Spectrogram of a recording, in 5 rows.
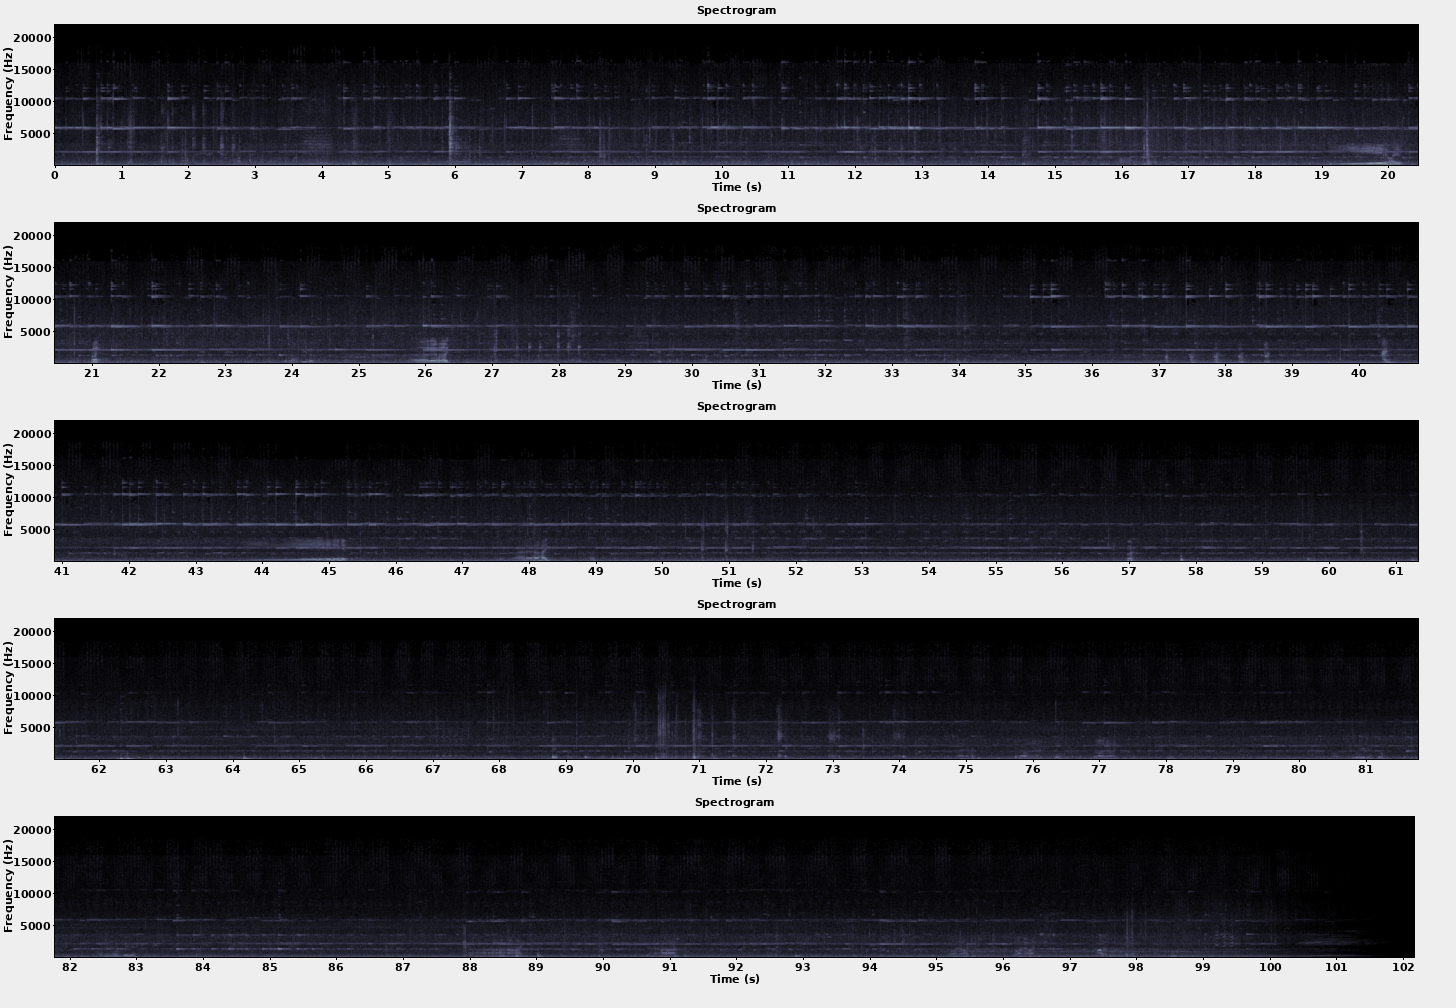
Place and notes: {
  "title": "Pocinho, praia fluvial, Portugal - Pastor de cabras, Pocinho",
  "date": "2010-07-12 18:00:00",
  "description": "Pastor e suas cabras ao longo do Douro. Pocinho Mapa Sonoro do Rio Douro. Sheppard and his goats along the Douro. Pocinho, Portugal. Douro River Sound Map",
  "latitude": "41.13",
  "longitude": "-7.12",
  "altitude": "114",
  "timezone": "Europe/Lisbon"
}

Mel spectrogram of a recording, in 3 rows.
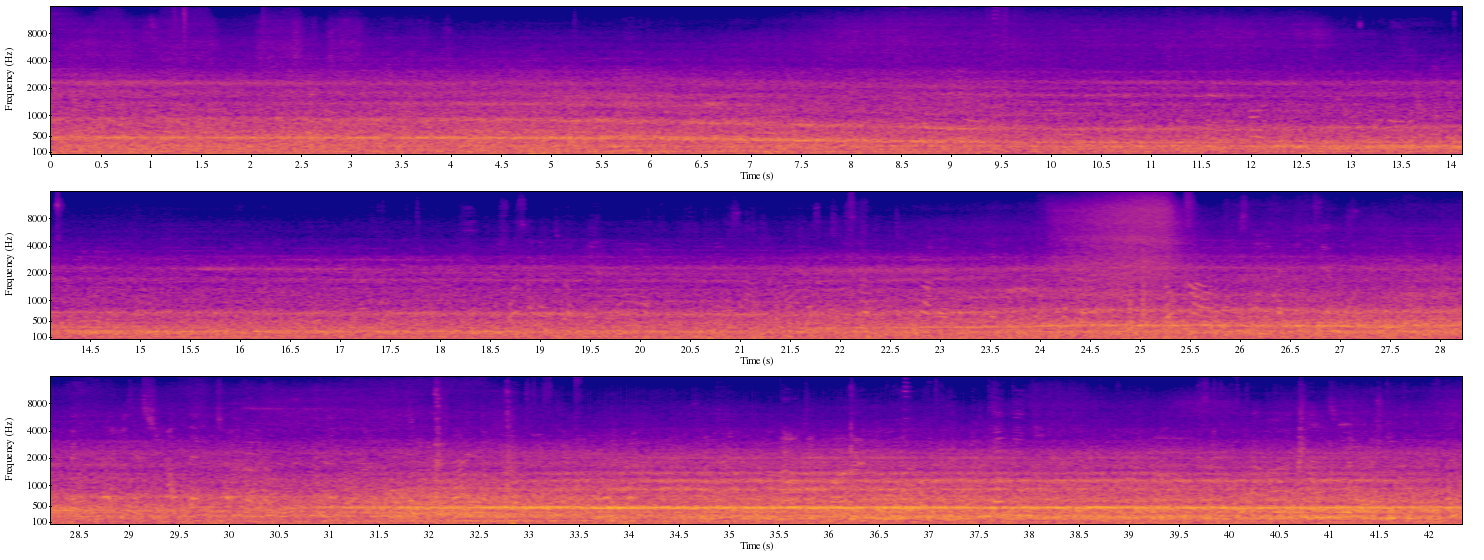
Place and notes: {
  "title": "Chome Nishishinjuku, Shinjuku-ku, Tōkyō-to, Япония - Yamanote line",
  "date": "2016-08-02 12:29:00",
  "description": "Yamanote line Tokyo subway",
  "latitude": "35.69",
  "longitude": "139.70",
  "altitude": "52",
  "timezone": "Asia/Tokyo"
}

